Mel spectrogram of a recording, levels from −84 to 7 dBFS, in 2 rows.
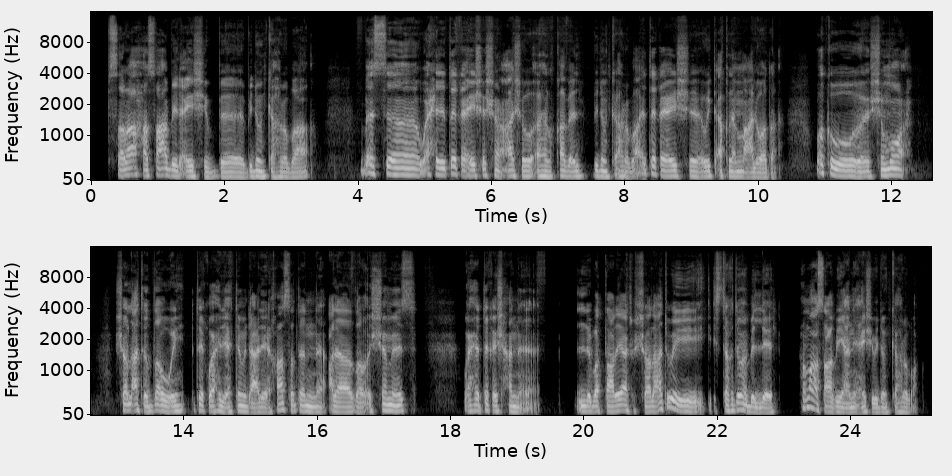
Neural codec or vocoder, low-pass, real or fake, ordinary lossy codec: vocoder, 44.1 kHz, 128 mel bands, Pupu-Vocoder; 14.4 kHz; fake; none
